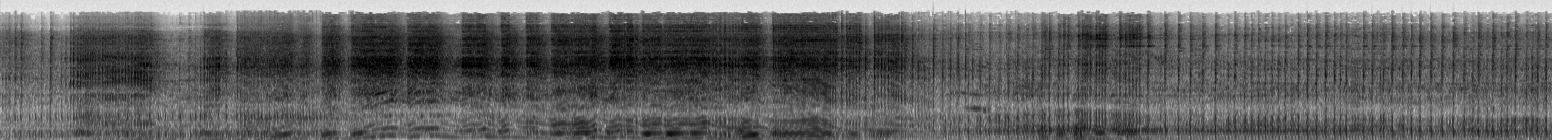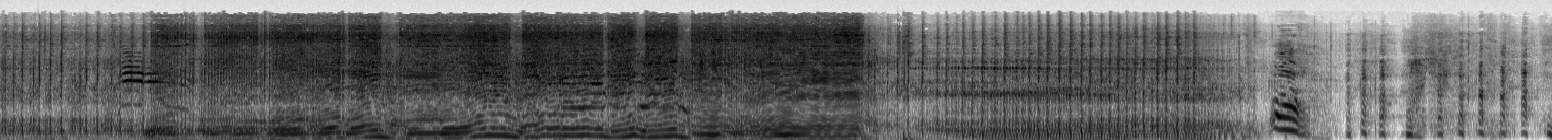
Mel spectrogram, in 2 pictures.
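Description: Dirt bike engine running under load on a rough trail, its pitch rising and falling with the throttle. It eases off about a third of the way in, revs hard again in the second half, and drops away sharply near the end.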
